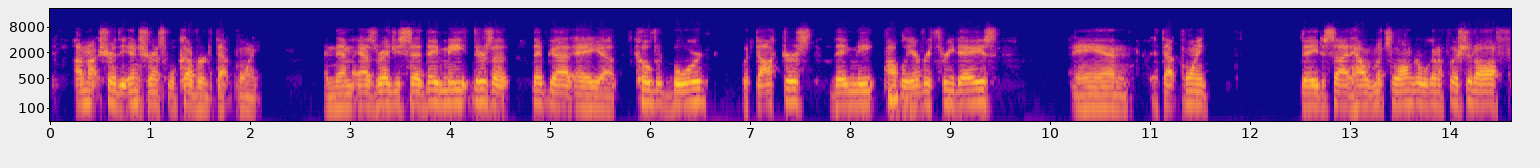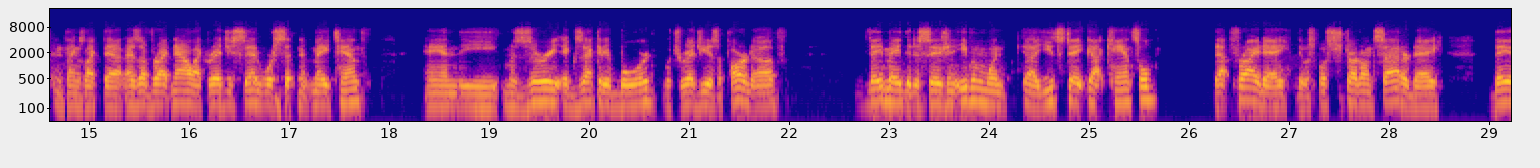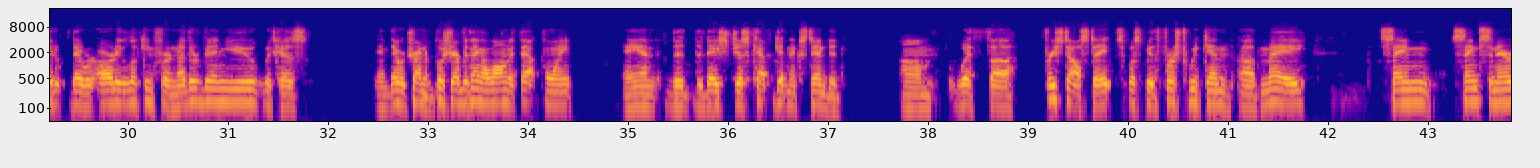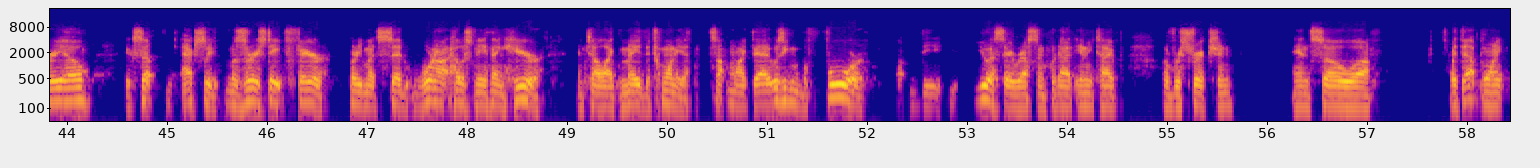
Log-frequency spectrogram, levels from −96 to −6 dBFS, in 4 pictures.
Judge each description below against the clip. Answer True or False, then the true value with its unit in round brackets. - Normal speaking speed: True (185 wpm)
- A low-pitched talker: True (130 Hz)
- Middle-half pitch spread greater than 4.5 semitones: False (4.1 semitones)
